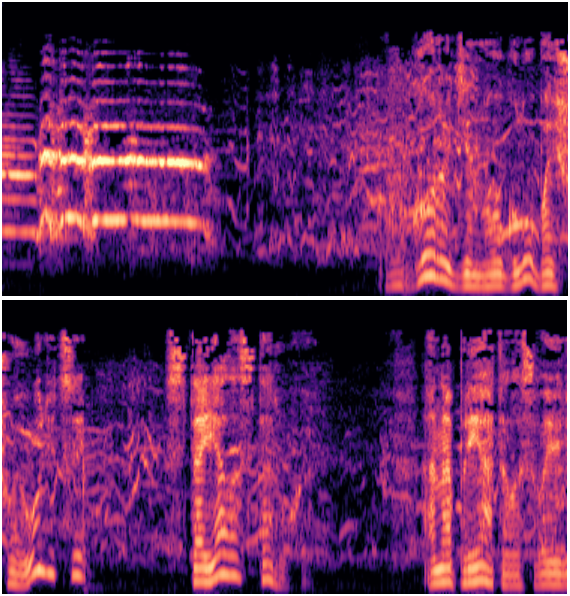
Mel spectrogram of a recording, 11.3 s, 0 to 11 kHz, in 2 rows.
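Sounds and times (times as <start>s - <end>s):
rooster crowing: 0.0s - 2.4s
laughter: 2.2s - 11.3s
speech: 3.8s - 6.7s, 7.3s - 8.8s, 9.9s - 11.3s.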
